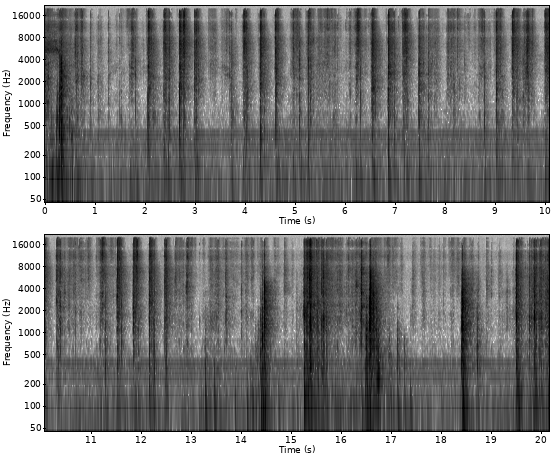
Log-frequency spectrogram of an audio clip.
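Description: Tarot cards are shuffled and riffled in quick bursts of papery flicks and taps, with pauses between, close and fairly quiet, without talk.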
